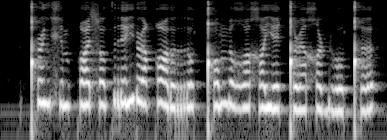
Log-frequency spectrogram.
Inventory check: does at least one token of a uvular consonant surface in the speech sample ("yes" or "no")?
yes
